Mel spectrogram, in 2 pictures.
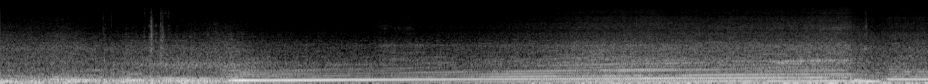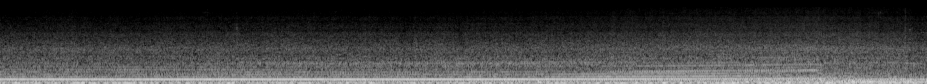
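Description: BMW E46 M3's 3.2-litre straight-six, heard from inside the cabin, pulling hard under full throttle out of a corner. Its pitch climbs steadily for about six seconds, then drops with an upshift about nine seconds in. After that it runs at a near-steady high pitch that creeps slowly upward, and eases off near the end.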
